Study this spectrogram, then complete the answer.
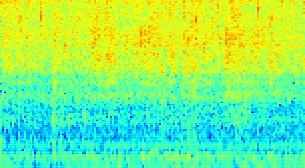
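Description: Bacon fries in a pan on a stove with a continuous, steady hiss and crackle, close and fairly loud, holding an even level the whole time with no talking.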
